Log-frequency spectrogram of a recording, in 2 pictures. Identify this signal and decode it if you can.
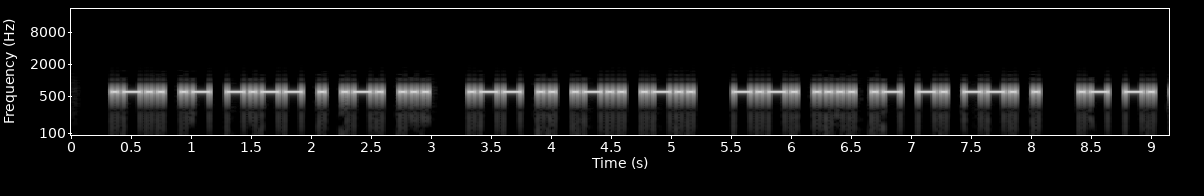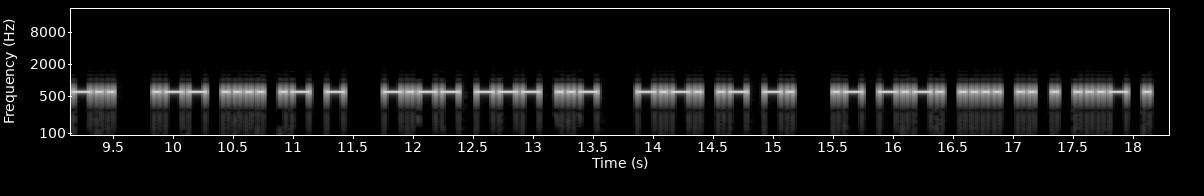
Morse code, heard as a keyed tone, about 25 wpm, 600 Hz. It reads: LAYERS WILL CHANGE AND WHAT YOU CAN ACHIEVE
